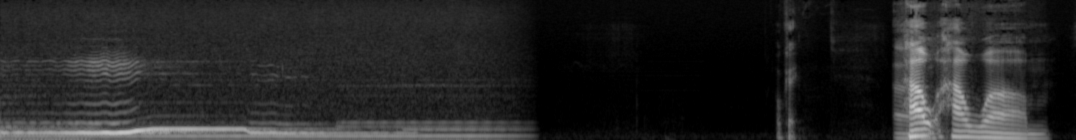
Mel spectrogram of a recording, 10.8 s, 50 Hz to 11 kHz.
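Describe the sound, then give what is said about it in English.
An old phonograph recording, probably made in the 1950s or early 1960s, plays a wavering sung melody over a constant bed of crackly static for about five seconds, then cuts off; after a pause, a brief voice speaks. “And by the way, if people can pick up on that static, it's just because these are old phonograph recordings, right?”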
